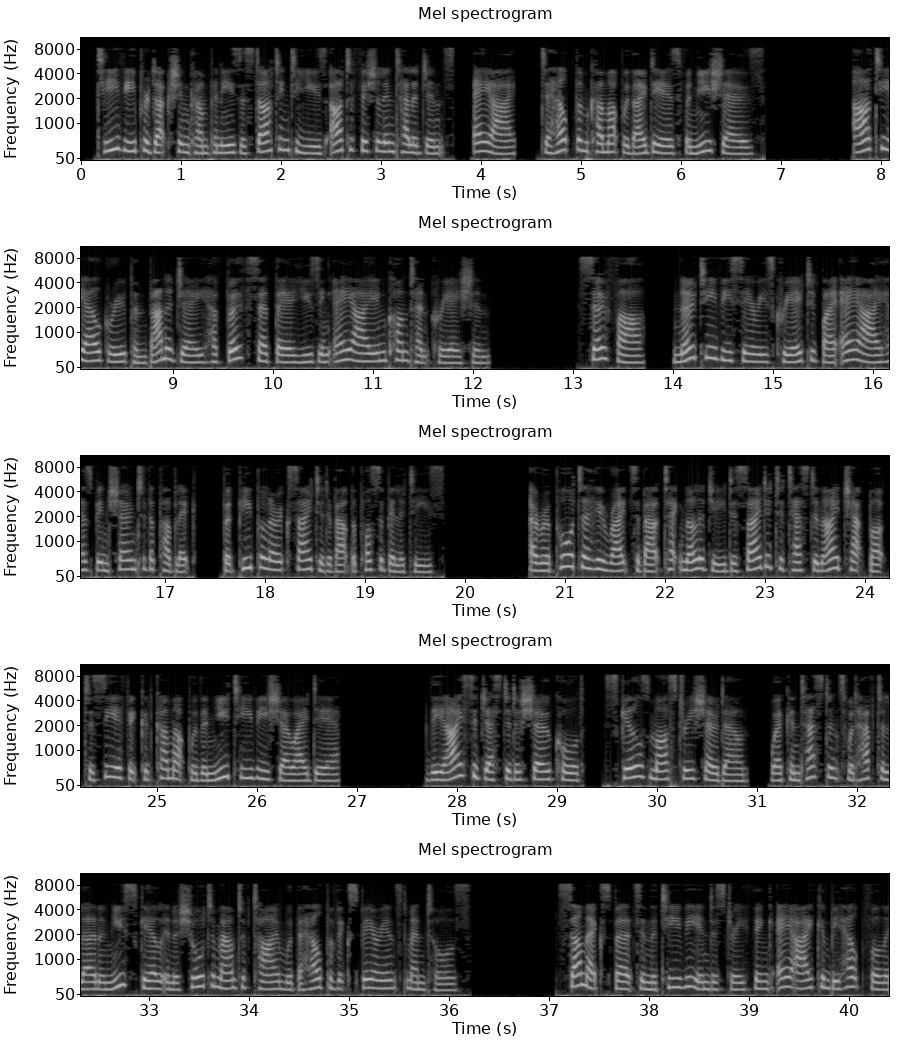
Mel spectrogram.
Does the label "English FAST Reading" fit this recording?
Yes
